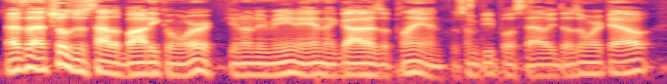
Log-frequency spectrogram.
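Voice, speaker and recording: Male podcast host with an extremely low voice, casual and affirming. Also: steady tone, fast talker, a bit bright. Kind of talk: casual interview chat.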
